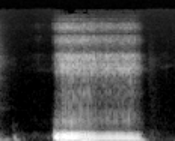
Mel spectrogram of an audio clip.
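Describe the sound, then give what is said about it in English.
A single loud, rumbling snore from Chi-Chi, a dog, lasts under a second, with a raspy, growly texture and silence before and after. “Okay, by the way, Chi-Chi, that is Chi-Chi snoring.”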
